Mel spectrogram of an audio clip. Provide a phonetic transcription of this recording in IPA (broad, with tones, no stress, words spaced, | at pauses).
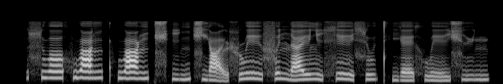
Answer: swɔ˥xwɑ˥ŋpʰwɑ˥ŋt͡ɕʰi˧˥ŋ ɕjɑ̰˨˩ʊ̯ʂwe˥˧ɪ̯ fə˥˩na˥ɪ̯li˨ xe˥˩ɪ̯su˥ t̪ʰjɛ˧˥xwe˧˥ɪ̯ɕy˥n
